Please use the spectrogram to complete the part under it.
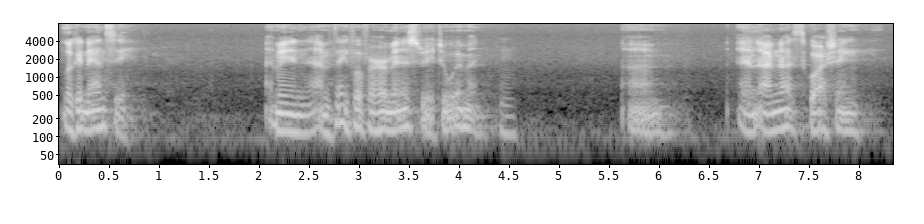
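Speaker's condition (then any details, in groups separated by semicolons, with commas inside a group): Parkinson's disease; began with worse handwriting, fine motor trouble, mild left hand tremor, gait change; about 6 years since onset, among 5% least affected per Barrow Neurological Clinic, Phoenix; reduced voice volume, uses classroom microphone, dictates with naturally speaking software, not standard strong dopamine medication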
